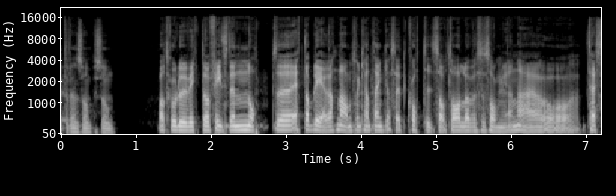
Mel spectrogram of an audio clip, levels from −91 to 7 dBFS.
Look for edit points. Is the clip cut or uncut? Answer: uncut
